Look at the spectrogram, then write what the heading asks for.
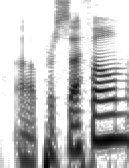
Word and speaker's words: Persephone: Persephone, I believe it's pronounced.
